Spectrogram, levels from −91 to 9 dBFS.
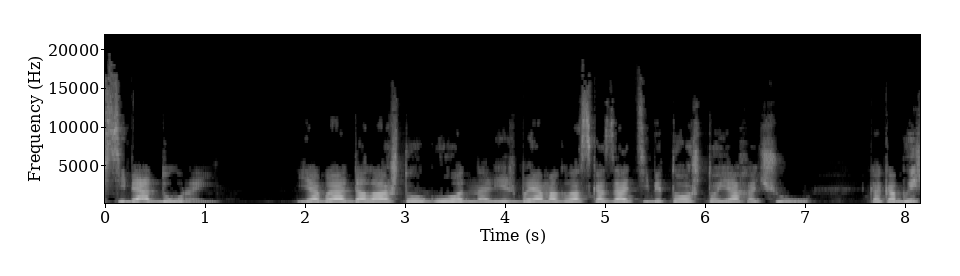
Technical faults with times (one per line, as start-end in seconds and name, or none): none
